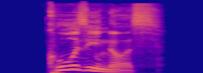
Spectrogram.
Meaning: cosine
- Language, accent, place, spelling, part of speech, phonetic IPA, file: German, Germany, Berlin, Kosinus, noun, [ˈkoːzinʊs], De-Kosinus.ogg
